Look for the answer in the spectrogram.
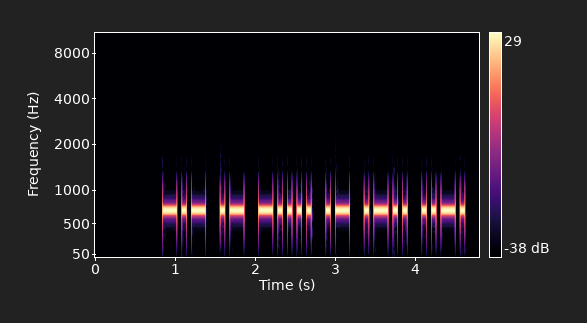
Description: Morse code, heard as a keyed tone, about 20 wpm, 700 Hz. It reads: KA6ALF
